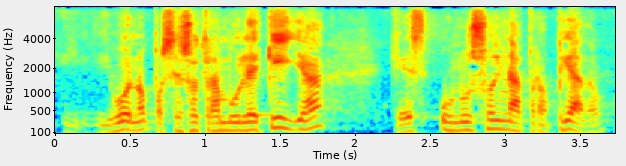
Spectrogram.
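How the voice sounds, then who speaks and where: A man's voice: mid-range voice, a little fast, breathy edge, lo-fi sound. A man with a Spanish accent, a bishop explaining the catechism on radio in a conversational way, often adding tag questions and restarting sentences. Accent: Spanish from Spain.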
